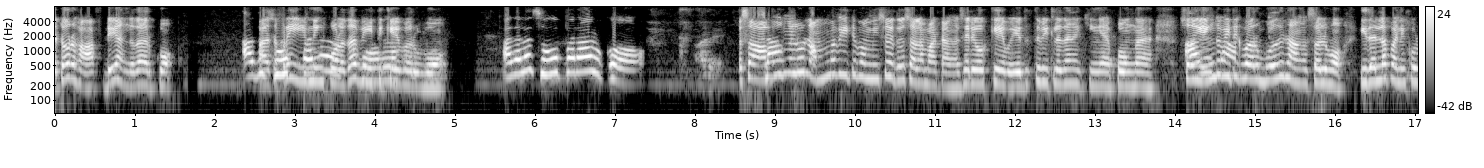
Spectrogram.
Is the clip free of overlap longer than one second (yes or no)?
no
